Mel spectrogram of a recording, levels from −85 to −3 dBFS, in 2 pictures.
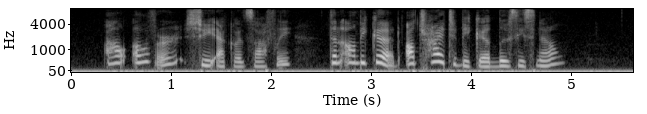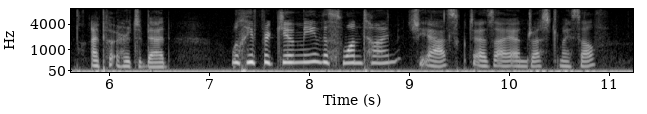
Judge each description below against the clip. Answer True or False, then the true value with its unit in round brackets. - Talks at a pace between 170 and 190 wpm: True (180 wpm)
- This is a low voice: False (245 Hz)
